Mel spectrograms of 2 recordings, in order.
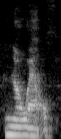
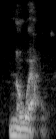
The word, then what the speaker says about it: Noel: about different names because my younger brother was named Noel. And yes, it was pronounced Noel. Except now he insists that we pronounce it Noel. He doesn't like being associated with the pronunciation of a girl named Noel.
